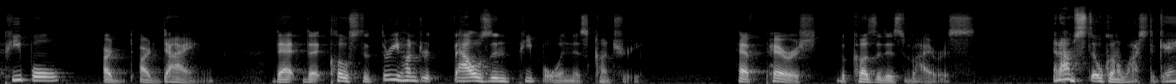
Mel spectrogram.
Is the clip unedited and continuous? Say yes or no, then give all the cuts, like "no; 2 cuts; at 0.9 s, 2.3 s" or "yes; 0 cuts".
yes; 0 cuts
